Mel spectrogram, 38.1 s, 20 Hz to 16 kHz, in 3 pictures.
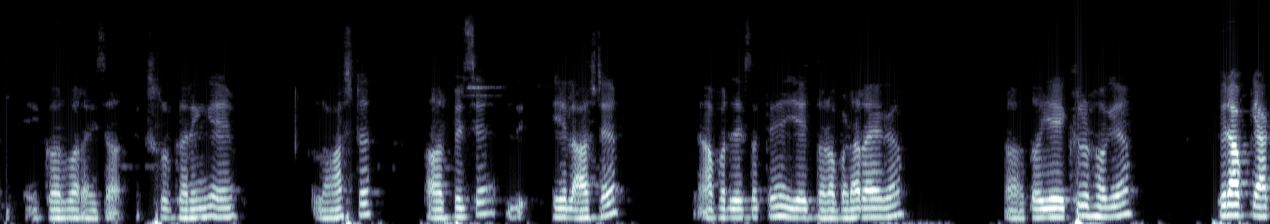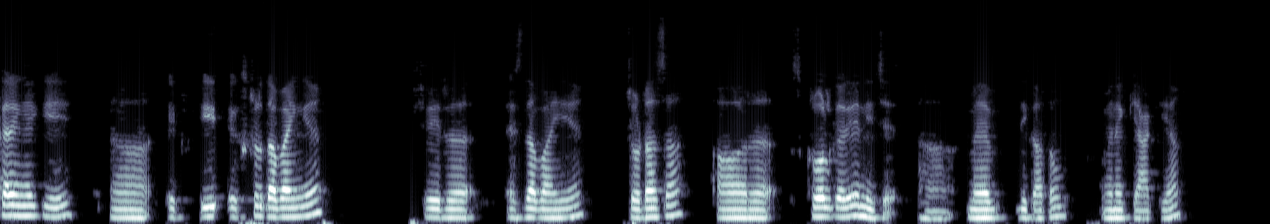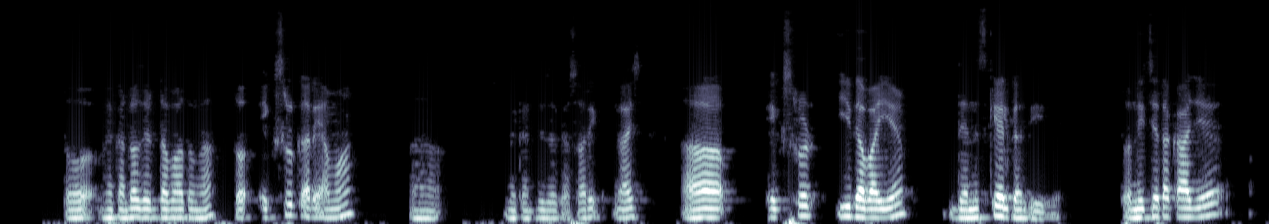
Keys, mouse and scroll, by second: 0.0 e, 4.3 e, 11.8 click, 14.5 e, 22.7 middle click, 24.2 shift+scroll down 1, 26.5 ctrl+z, 28.2 e.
